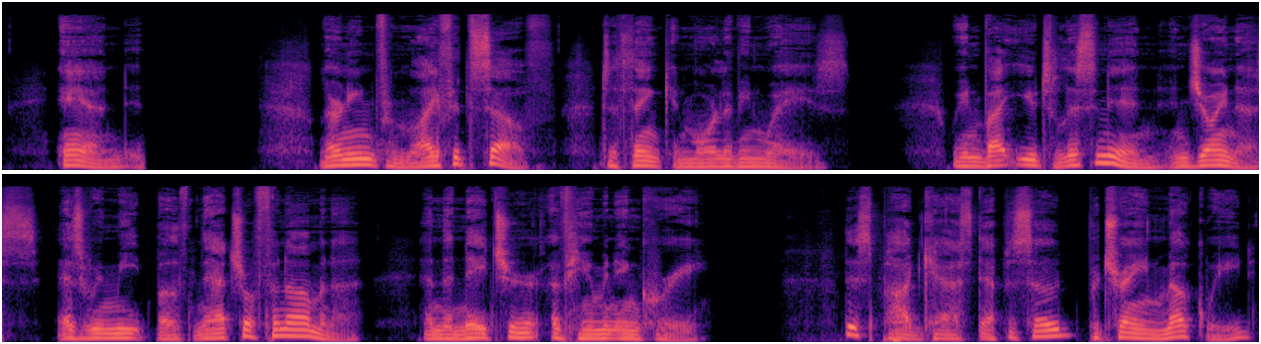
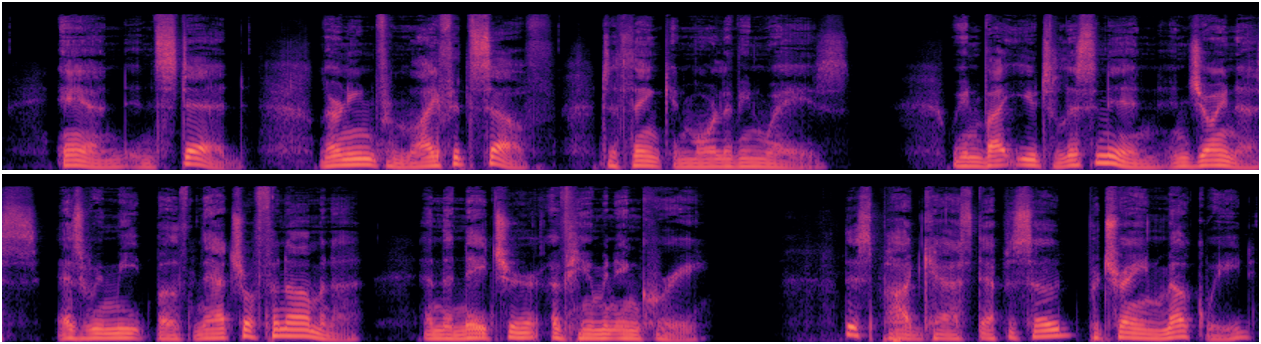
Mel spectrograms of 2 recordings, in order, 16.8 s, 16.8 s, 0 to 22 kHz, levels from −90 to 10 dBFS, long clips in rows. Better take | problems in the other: second | audio cutting out; at 1 s for 0.5 s

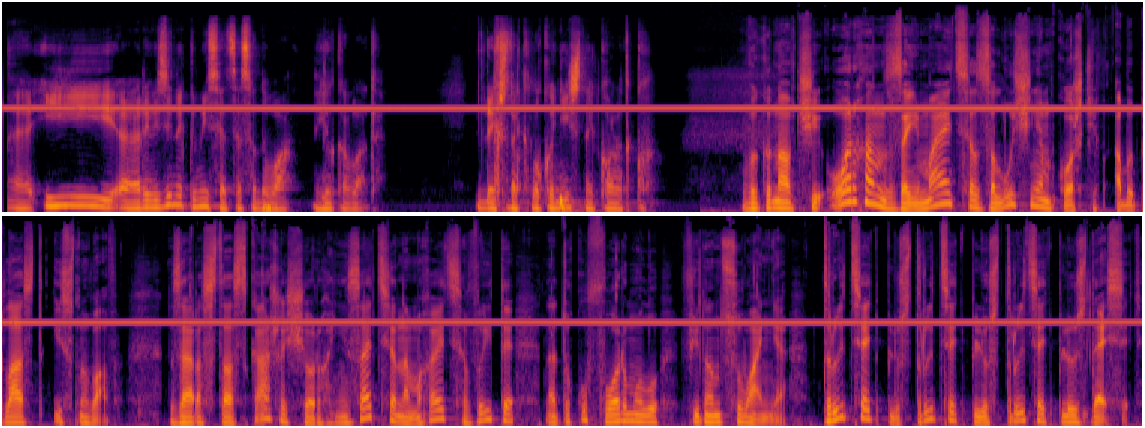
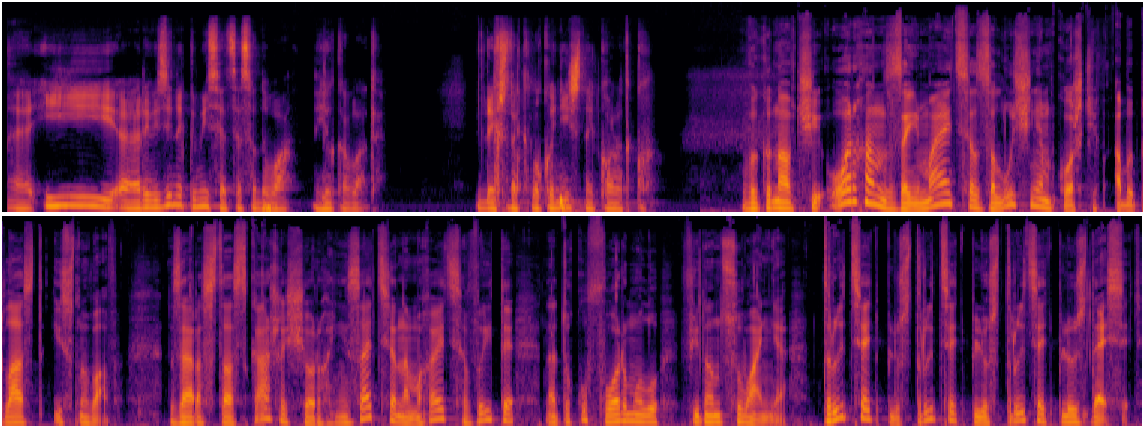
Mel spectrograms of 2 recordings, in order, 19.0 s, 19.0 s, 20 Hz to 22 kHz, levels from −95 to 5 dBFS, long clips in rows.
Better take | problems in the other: second | high-pitched whine; loud; throughout; 3 kHz, 6 dB below the speech

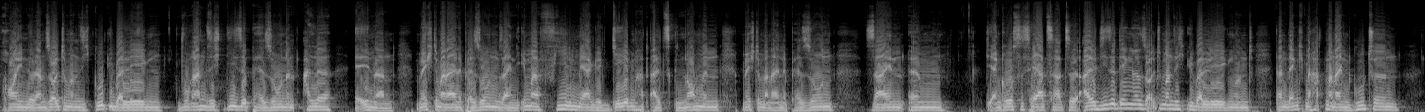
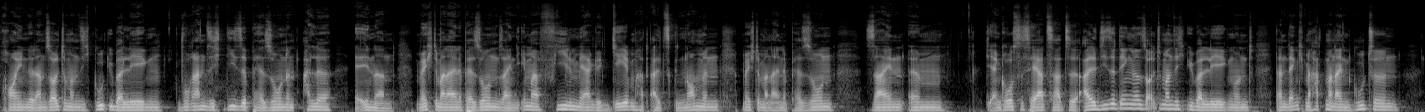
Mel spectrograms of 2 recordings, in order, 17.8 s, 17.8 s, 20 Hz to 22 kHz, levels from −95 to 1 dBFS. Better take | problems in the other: second | distortion; heavy; 19% of the sound clipped

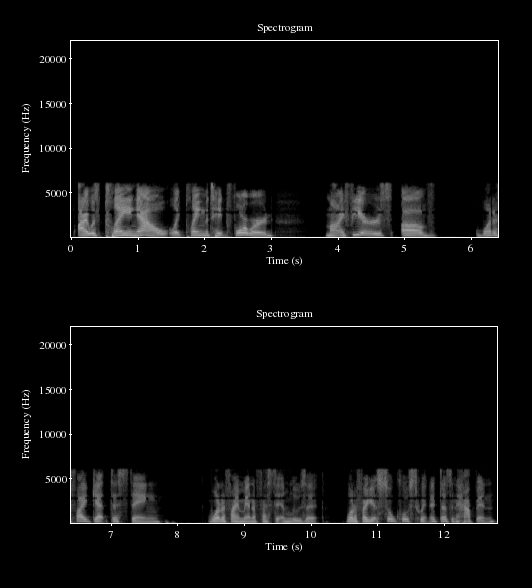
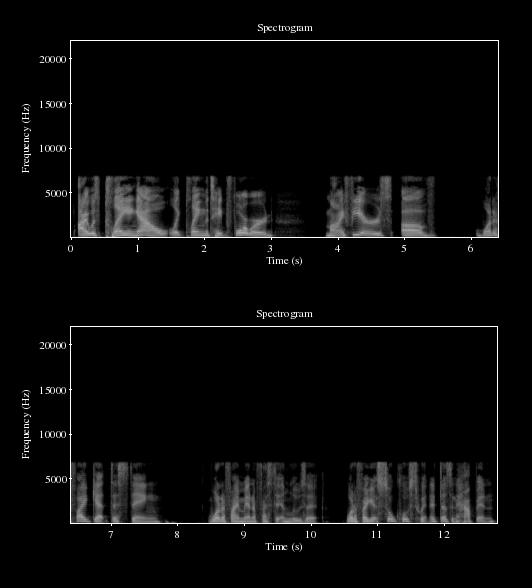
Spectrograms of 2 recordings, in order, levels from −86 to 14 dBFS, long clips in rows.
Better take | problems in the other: second | garbled, watery; badly; nothing above 6 kHz; slightly in the second

